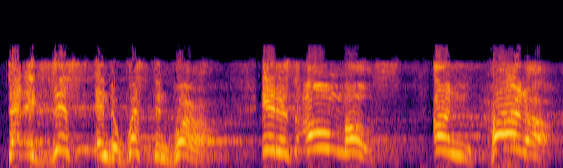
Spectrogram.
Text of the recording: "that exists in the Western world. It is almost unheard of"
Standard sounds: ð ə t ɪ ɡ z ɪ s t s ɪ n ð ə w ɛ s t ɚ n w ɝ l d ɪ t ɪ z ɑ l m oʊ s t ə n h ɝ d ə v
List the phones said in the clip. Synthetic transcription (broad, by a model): ð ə t ɪ ɡ z ɪ s t s ɪ n ð ə w ɛ s t ɚ n w ɝ l d ɪ t ɪ z ɑ l m oʊ s t ə n h ɝ d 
